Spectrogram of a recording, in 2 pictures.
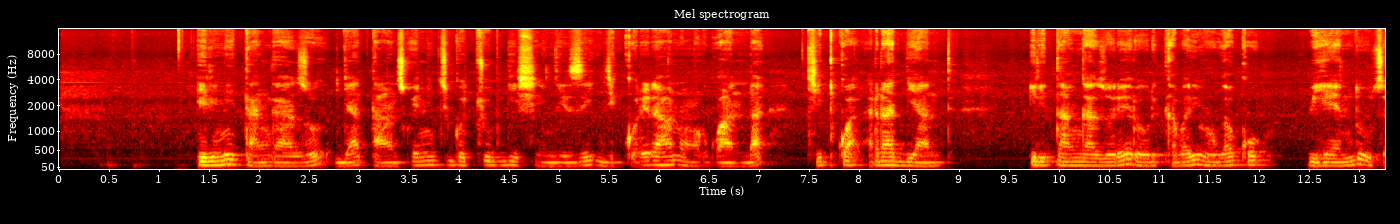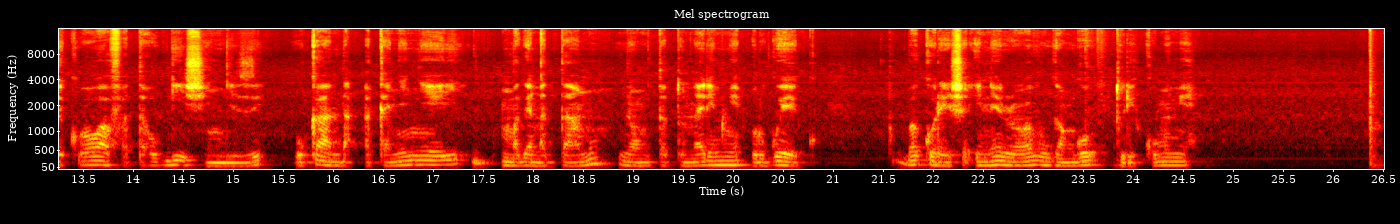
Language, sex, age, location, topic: Kinyarwanda, male, 18-24, Kigali, finance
